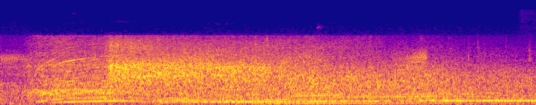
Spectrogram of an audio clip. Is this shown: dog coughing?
no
